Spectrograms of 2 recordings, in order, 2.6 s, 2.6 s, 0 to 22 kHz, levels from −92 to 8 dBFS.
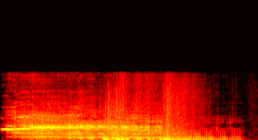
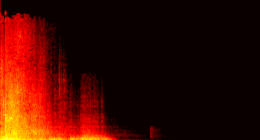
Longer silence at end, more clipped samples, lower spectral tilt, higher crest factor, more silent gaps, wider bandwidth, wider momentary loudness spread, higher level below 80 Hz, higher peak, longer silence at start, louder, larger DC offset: second, 0.15 s vs 1.5 s; neither; about the same, -5 dB/octave vs -4.5 dB/octave; second, 16 dB vs 22 dB; neither; second, 11 kHz vs over 20 kHz; about the same, 16 LU vs 16 LU; second, -36 dBFS vs -30 dBFS; second, -6 dBFS vs 0 dBFS; about the same, 0 s vs 0 s; first, -18 LUFS vs -21 LUFS; neither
